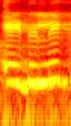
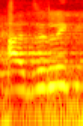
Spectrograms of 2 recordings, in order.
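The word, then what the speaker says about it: idyllic: जैसे फर्स्ट है अडलिक। इसको एडलिक नहीं पढ़ना है, अजलिक पढ़ना है, ठीक है। इसका प्रोनाउंसिएशन अडलिक होता है, लेकिन हम लोग क्या करेंगे, इसको इडली ही याद करेंगे, ठीक है।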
